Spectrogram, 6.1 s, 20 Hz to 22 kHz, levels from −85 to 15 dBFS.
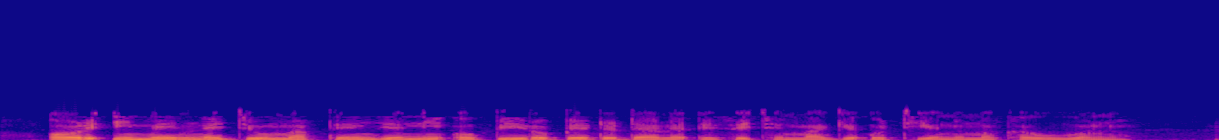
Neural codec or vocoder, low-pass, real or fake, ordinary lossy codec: codec, 16 kHz, 16 kbps, FunCodec, trained on LibriTTS, 50 frames a second; 7.2 kHz; fake; AAC, 16 kbps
